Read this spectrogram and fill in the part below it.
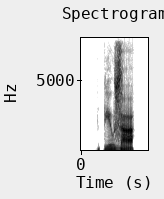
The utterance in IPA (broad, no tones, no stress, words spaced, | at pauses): pʲeu̯ za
